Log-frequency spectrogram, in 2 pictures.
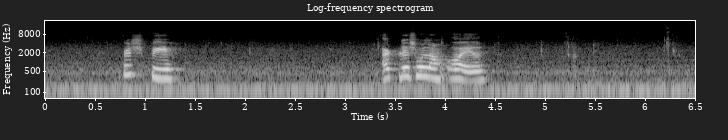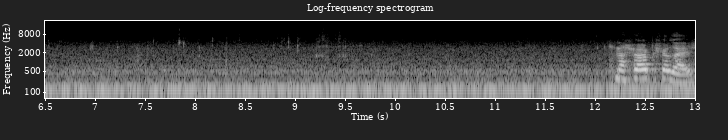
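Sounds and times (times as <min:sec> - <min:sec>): steady low hum: 0:00.0 - 0:13.0
chewing crispy fries: 0:02.9 - 0:09.9.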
